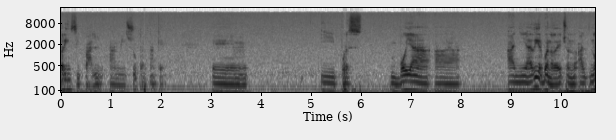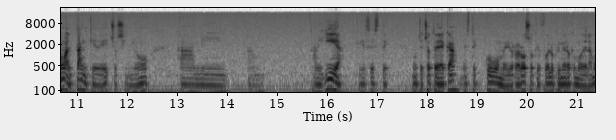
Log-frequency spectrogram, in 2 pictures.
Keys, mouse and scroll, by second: 1.4-3.4 drag, 3.8-4.3 scroll down 2, 5.2 scroll down 1, 12.3-14.7 middle drag, 15.2 right click.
